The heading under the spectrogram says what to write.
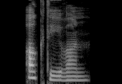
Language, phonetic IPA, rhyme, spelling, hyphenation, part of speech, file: Hungarian, [ˈɒktiːvɒn], -ɒn, aktívan, ak‧tí‧van, adverb, Hu-aktívan.ogg
- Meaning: actively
